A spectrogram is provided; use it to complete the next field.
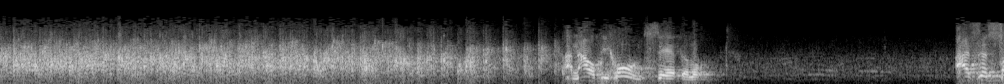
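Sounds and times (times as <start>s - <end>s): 
audience hand clapping: 0.0s - 5.8s
speech: 5.7s - 7.2s, 9.6s - 10.0s.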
